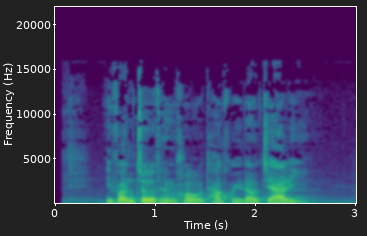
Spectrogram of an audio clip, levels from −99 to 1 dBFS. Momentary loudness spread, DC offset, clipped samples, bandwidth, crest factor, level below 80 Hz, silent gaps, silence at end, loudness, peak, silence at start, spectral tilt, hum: 10 LU; under 0.1%; under 0.1%; 16 kHz; 16 dB; -52 dBFS; none; 0.5 s; -21 LUFS; -4 dBFS; 0.5 s; -6.5 dB/octave; none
